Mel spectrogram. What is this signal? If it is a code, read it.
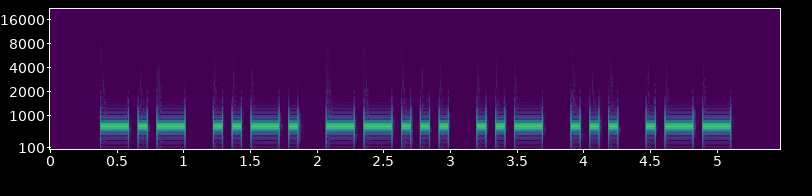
Morse code, heard as a keyed tone, about 17 wpm, 700 Hz. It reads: KF7USW
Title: USA Call Signs - 6 Characters - 3x Character Spacing - 17wpm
